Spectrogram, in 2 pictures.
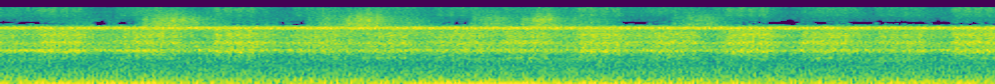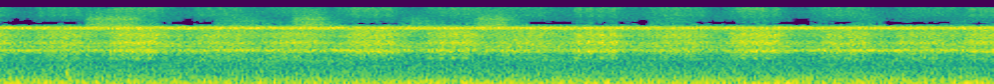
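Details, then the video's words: Dallas, Georgia cicadas producing an intense high whine that throbs in quick repeated surges, a low rumble faintly beneath. "Cicadas Black Screen Sounds"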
